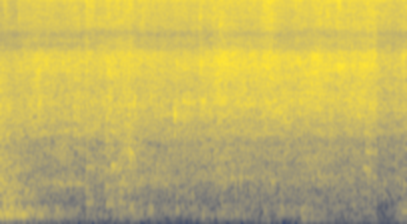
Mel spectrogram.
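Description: Mixed vegetables with potato, peas and carrot, plus a spoon of ketchup, sizzle and fry steadily in a kadhai while a spoon keeps stirring, a continuous close hiss throughout with no talk.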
